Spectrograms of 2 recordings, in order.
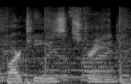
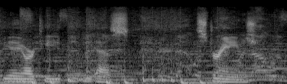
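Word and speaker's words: Bartees Strange: I believe it's pronounced Bartez Strange, Bartez Strange.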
